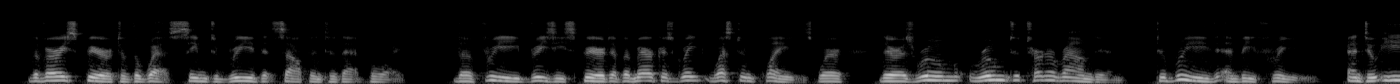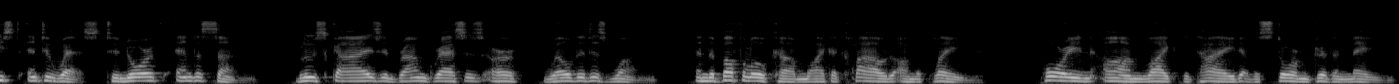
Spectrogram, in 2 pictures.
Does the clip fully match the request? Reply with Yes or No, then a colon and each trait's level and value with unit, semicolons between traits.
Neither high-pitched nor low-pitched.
Yes: medium, 145 Hz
